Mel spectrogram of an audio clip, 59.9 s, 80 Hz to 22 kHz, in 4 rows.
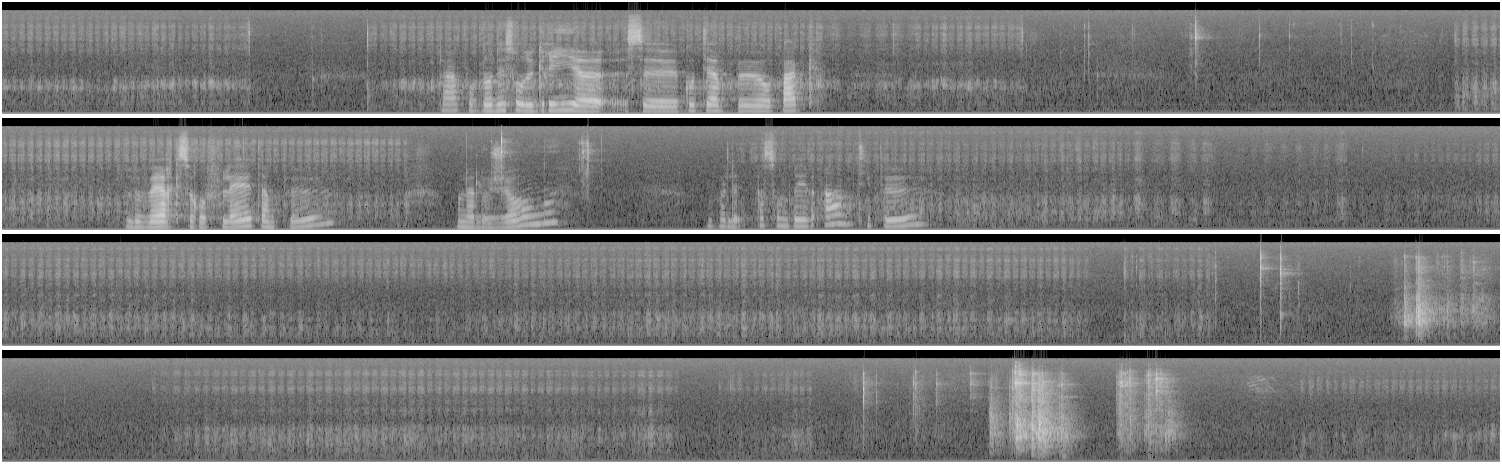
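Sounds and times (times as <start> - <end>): pencil scratching on paper: 0.0 - 2.5, 3.7 - 10.2, 14.5 - 19.1, 22.2 - 28.5, 29.1 - 42.1, 46.4 - 53.1, 57.8 - 59.9
steady low hum: 0.0 - 59.9.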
